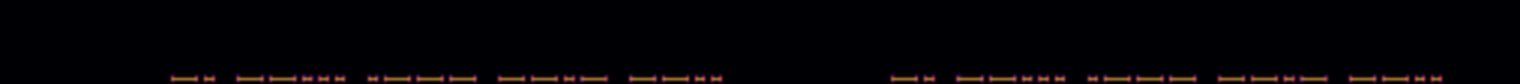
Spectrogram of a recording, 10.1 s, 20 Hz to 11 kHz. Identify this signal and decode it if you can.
Morse code, heard as a keyed tone, about 22 wpm, 700 Hz. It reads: N7JQZ N7JQZ
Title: USA Call Signs - 5 Characters - Repeated 3x - 22wpm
